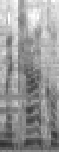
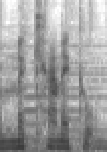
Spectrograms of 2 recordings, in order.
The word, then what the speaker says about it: mechanical: it's mechanical mechanical a mechanical device has moving parts and it uses power in order to do a particular task note the pronunciation of the CH is the k sound so mechanical mechanical not not mechanical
